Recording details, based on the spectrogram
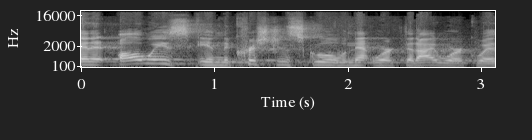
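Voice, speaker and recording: This man's voice is high-pitched, with lively intonation. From United States. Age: 50s. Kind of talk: conference keynote talk.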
